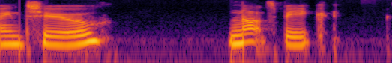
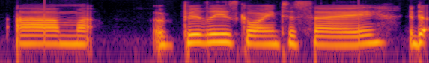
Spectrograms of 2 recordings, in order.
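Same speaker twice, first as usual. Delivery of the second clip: ordinary talk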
